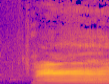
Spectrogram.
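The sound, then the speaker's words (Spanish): After a brief hush, a person's voice imitates a cow with one long, loud, steady moo, sustained until the end, recalling a herd of cows heard far off before reaching a lake. “Y me acuerdo, güey, que antes de llegar al lago empezamos a escuchar un rebaño de vacas.”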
